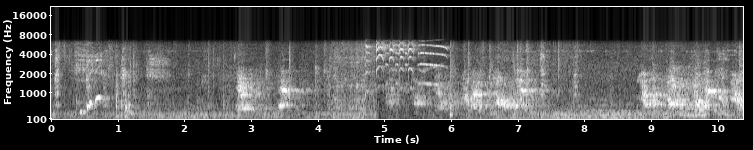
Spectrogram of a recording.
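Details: Terrier named Houdini, available for adoption, barking in short, irregular bursts of roughly a hundred per minute, with whimpering yips and a few high squeaky calls in the middle, over steady indoor background noise.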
